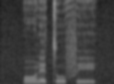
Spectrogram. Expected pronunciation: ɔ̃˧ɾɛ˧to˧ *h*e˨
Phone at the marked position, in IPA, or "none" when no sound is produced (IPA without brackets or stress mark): f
